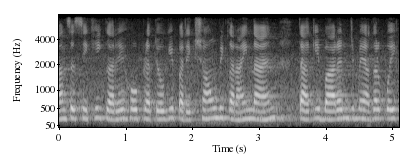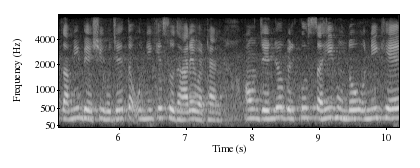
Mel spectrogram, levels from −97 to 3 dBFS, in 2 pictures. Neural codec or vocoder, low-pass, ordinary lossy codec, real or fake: none; 7.2 kHz; none; real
